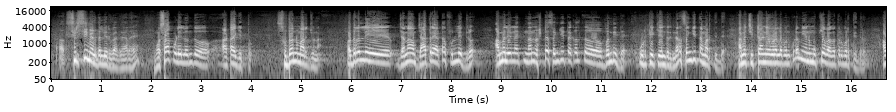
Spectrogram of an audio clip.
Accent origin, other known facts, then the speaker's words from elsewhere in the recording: Kolagi, Karnataka, India; ನನ್ನ ಊರು ಕೊಳಗಿ, ಸಿದ್ದಾಪುರ ತಾಲೂಕು, ಉತ್ತರ ಕನ್ನಡ.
